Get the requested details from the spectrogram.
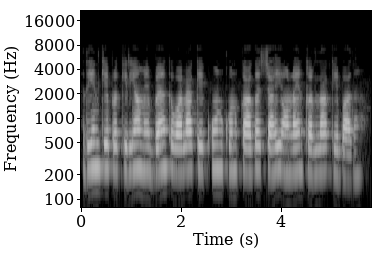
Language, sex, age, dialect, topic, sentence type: Maithili, female, 31-35, Angika, banking, question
